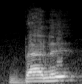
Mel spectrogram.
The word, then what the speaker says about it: ballet: For example, ballet, waffle, bouquet, gum, and billet doux, the love letter, billet doux.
